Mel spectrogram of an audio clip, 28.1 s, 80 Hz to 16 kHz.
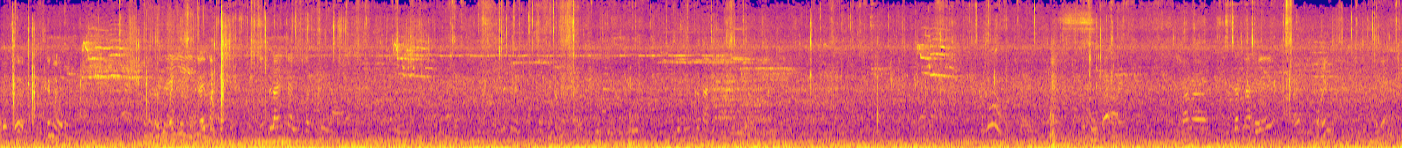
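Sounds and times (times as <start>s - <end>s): faint distant voices talking: 0.0s - 28.0s
steady low rumble: 0.0s - 28.0s.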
